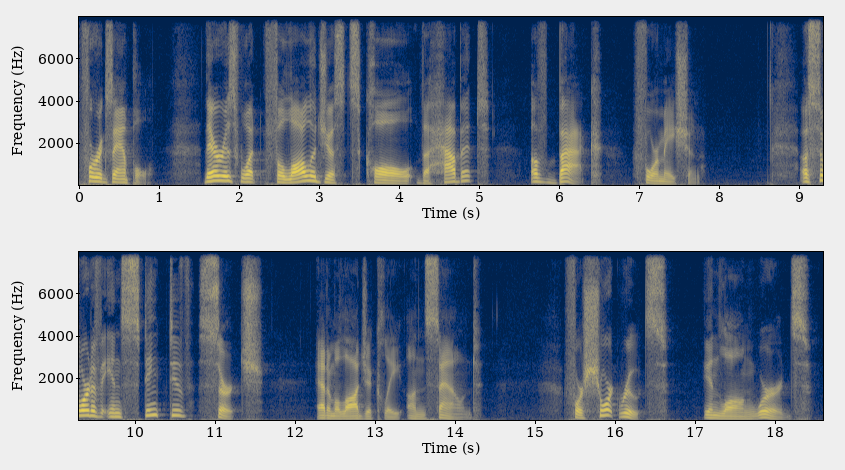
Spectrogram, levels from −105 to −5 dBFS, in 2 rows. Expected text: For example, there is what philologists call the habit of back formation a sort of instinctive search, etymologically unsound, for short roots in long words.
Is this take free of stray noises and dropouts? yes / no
yes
